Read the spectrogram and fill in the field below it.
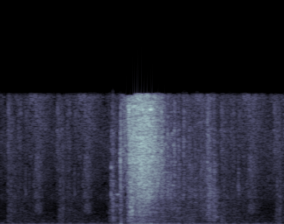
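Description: A launcher fires with a heavy thump and a rushing whoosh.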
